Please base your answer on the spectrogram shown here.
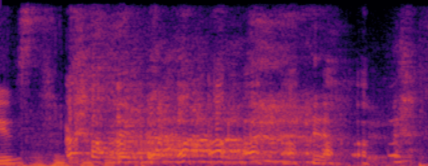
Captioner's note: laughter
